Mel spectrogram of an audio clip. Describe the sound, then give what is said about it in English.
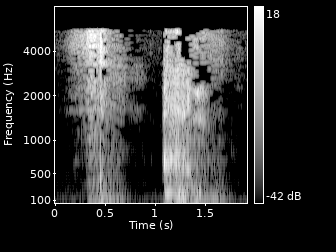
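Someone clears their throat in two rough, raspy bursts. The first builds gradually, and the second starts abruptly and is louder and harsher, with no speech. “Let me clear my throat here.”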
